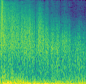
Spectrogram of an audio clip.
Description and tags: Canon fire
fire, gun, effect, canon, sound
